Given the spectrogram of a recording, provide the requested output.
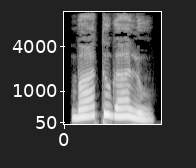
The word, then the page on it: ಬಾತುಗಾಲು: Kannada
